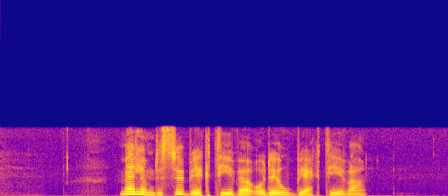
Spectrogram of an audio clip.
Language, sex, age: Norwegian, female, 34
